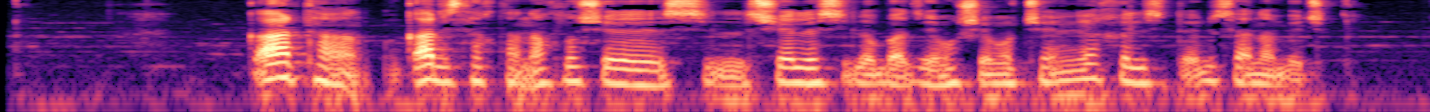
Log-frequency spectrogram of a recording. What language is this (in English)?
Georgian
